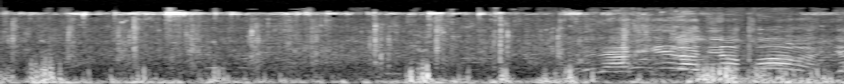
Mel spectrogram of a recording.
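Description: Horse hooves clopping on hard ground in an irregular run of knocks, with a person's voice starting up about three seconds in.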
